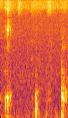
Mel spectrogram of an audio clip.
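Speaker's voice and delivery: breathless whisper of wonder; whispered awe. Real, not acted. Sipping tea alone, stunned how good it is, whispered. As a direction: whisper it like you can't believe it.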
